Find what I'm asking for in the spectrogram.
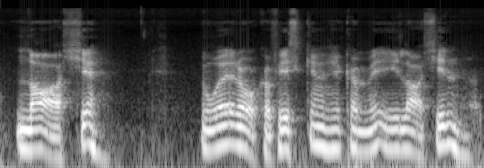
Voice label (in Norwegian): "lakje", Numedalsmål; No e råkåfisken kåmme i lakjin.; Hushald, mat, drikke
